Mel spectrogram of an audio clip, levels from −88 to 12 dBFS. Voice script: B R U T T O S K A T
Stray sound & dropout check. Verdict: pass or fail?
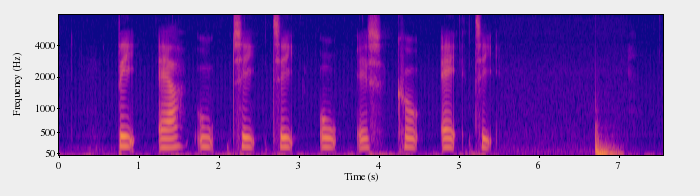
fail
